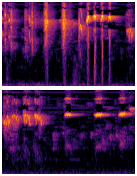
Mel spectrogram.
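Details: Sunbird in an online singing contest from Serang, Banten, Indonesia, giving scattered sharp high chirps that run into a quick twittering phrase, followed by short, evenly spaced thin whistled notes.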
